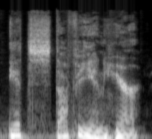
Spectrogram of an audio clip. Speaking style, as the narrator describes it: Vicky mutters

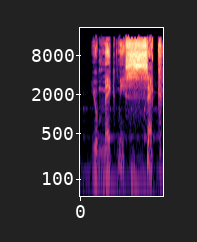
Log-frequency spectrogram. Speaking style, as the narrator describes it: spat

